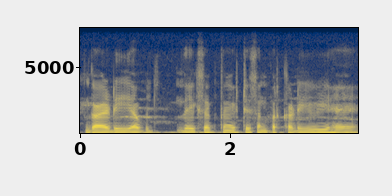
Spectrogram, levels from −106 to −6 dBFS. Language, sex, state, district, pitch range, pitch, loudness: Hindi, male, Rajasthan, Jaipur, 105-120 Hz, 110 Hz, -19 LUFS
